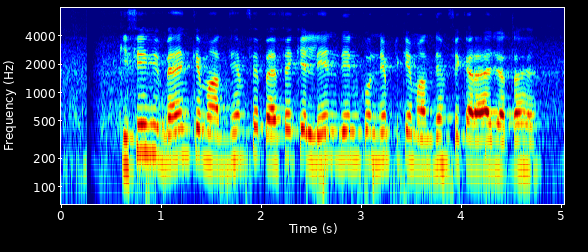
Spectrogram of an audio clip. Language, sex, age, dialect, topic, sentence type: Hindi, male, 18-24, Marwari Dhudhari, banking, statement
